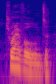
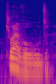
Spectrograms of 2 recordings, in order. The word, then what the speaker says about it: traveled: Então, traveled, traveled. Diferentemente de wanted, que eu pronuncio id, aqui eu só vou pronunciar o som do d em ed.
